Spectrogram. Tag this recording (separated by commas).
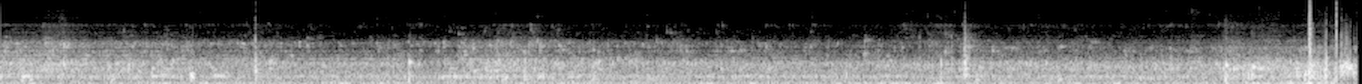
Trickle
